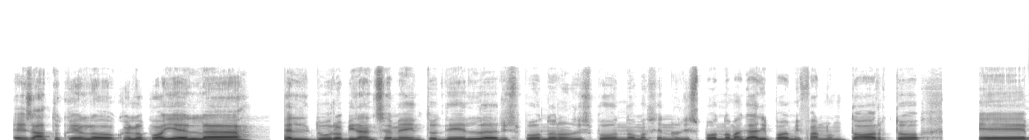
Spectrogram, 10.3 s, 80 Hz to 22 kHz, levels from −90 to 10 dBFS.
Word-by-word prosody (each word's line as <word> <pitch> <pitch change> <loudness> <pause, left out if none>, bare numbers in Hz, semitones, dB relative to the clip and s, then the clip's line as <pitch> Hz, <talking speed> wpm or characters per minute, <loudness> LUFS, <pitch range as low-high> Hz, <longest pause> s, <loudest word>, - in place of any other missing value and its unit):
Esatto 120 0 -1
quello 130 0 +1
quello 130 +1 -2
poi 125 0 +2
è 125 0 +7
il 125 -1 +4 0.8
è 120 - -1
il 120 -1 +1
duro 130 +1 +1
bilanciamento 125 -1 -2
del: 115 +1 +1
"Rispondo 125 +3 -4
non 120 -1 -3
rispondo, 130 +3 -5
ma 120 -2 -6
se 120 +1 -11
non 120 -1 -9
rispondo 115 +1 -3
magari 115 +1 +2
poi 110 -1 -1
mi 120 - -7
fanno 120 +2 -7
un 120 -1 -12
torto 130 +1 0 0.5
e 115 0 +2
120 Hz, 145 wpm, -23 LUFS, 115-125 Hz, 0.8 s, è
